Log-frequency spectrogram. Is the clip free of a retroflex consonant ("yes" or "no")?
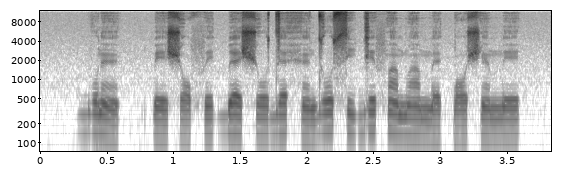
yes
